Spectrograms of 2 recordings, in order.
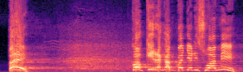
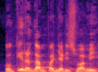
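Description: First: Loud. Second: Said in the usual way. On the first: Real, not acted. Preacher repeats the line, shouting.

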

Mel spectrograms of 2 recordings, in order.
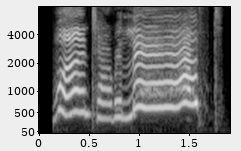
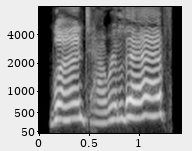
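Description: First: High, slow, climbing call; giddy sing-song call. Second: Lilting call, rising at the end; eager call-out. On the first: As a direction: stretch "left" upward, bursting with excitement. Countdown call, higher repeat. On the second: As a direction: call it out with a lift on "left". Countdown call, first take. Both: Acted.

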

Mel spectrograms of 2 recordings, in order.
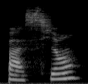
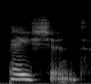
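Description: First: Patient said in French, pa-syan; French pronunciation. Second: Patient said in English, PAY-shunt; English pronunciation. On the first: Teacher showing the French Patient before the English. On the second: Teacher showing the English patient after the French. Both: Shown as a demonstration. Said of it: "Par exemple".

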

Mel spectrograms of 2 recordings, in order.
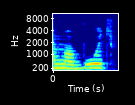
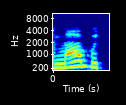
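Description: First: Мабуть stressed on БУТЬ, the last syllable; stress on second syllable. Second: Мабуть stressed on МА, the first syllable. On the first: Teacher showing students the other allowed stress, мабуть stressed on БУТЬ. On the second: Teacher showing students a double stress, мабуть stressed on МА. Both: Shown as a demonstration. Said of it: "які мають подвійний".

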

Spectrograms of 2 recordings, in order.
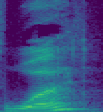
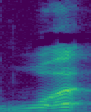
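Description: First: A touch lower, lightly voiced Aaron; hint of a brooding love interest. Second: Said in the usual way. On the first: Reading the AI Aaron's reply in a lightly lowered Aaron voice. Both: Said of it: "I have to do an Aaron voice".

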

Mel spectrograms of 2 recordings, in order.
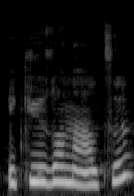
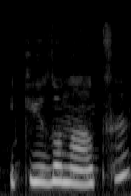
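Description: No difference in how they are said.

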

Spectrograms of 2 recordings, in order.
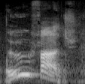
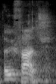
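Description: First: High, louder swooping delight; drawn out delight. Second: Higher put-on jingle voice; drawn out delight. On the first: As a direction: swoop down on ooh with relish. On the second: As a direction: say it like a cheesy ad. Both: Shown as a demonstration. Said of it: "There you go, that's all it is".

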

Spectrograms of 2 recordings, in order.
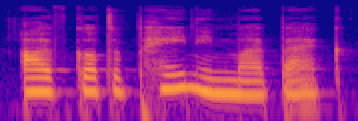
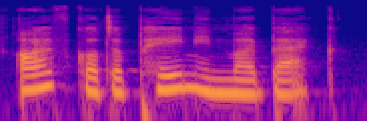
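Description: The two takes are said the same way.

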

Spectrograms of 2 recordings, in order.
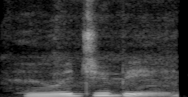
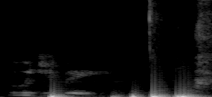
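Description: First: Said in the usual way. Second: A much lower, menacing "Who would you be?"; deep Armand line. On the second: Retold or imitated. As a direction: drop the voice low and loom over the question. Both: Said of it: "we have the "Who are you, Louis?" teaser".

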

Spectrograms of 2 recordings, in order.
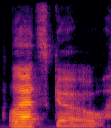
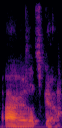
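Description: First: Said in the usual way. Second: Soft unvoiced whisper. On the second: Real, not acted. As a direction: urge them on in a whisper. Quiet urging in game.

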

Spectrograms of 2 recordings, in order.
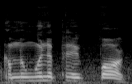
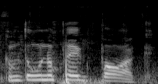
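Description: First: Loud, higher taunting call; taunting yell. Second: Much higher, much louder yell; loud taunting shout. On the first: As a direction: shout it out to lure them. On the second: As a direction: bellow the taunt across the field. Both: Acted.

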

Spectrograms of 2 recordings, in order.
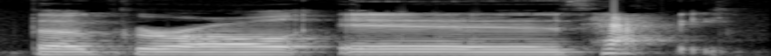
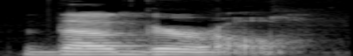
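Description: First: Put-on "The girl is happy." said slowly and clearly, word by word; slow model sentence. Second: Said in the usual way. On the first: Shown as a demonstration. Teacher modelling a complete sentence slowly for the class. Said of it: "That would be a sentence". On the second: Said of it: "a sentence is not".

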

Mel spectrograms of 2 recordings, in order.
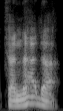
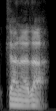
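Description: First: "Canada" as ca-NA-da; "Canada" stressed on the next-to-last syllable; wrong middle stress. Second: "Canada" as CA-na-da, weight up front; Spanish "Canada" stressed on CA, falling away; accent-marked stress. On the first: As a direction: put the weight on NA in "Canada". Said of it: "you put the stress here". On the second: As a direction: hit the first syllable of "Canada". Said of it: "But no, it's telling you". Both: Shown as a demonstration.

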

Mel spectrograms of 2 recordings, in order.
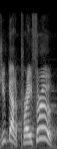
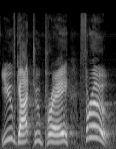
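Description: First: "You've gotta pray through" run together in a raised voice; old-timers' exhortation. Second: "You've got to pray through" very slow, word by word; drawn-out exhortation. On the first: Preacher quoting the old timers to the church, quick raised exhortation. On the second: Preacher repeating the old timers' saying for emphasis, slow drawn-out exhortation. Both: Retold or imitated. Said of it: "used to say it like this".

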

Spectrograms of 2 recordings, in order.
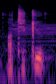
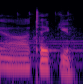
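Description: First: "I'll take you" jumps way up high; squeaky high. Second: Said in the usual way. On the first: Real, not acted.

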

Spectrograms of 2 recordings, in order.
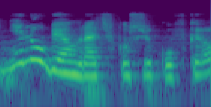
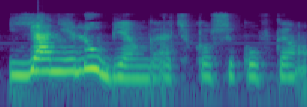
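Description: First: Said in the usual way. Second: Ja leaned on with extra force at the start; stress on Ja. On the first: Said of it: "Pero como poner más fuerza". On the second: Shown as a demonstration. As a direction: hit the word Ja to stress yourself. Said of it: "entonces enfatizar". (énfasis fuerte en Ja al inicio)

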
